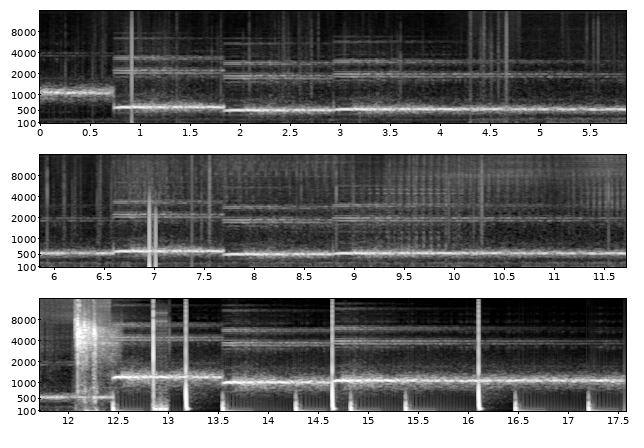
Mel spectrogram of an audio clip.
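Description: Background music: long held electronic tones that step from one pitch to another. Near the end a sudden loud swell brings in deep, heavy bass beats, about one a second.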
